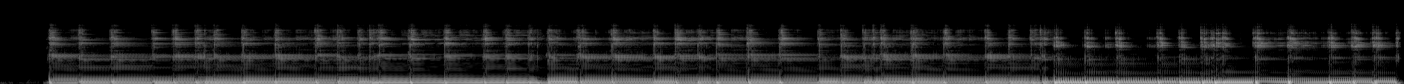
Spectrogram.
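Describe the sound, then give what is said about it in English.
Bass guitar played with a pick through an SVT 4 Pro amp and an Ampeg 810 cabinet with the compressor switched off: a long, loud riff of many gritty, distorted-edged notes with shifting pitches, played alone. “And so without the compressor, it sounds like this.”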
